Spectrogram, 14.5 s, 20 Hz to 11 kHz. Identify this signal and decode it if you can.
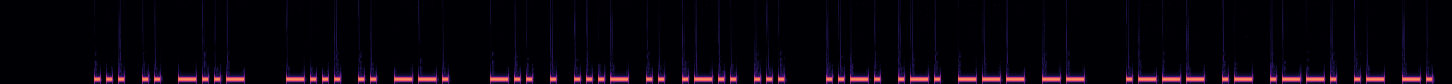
Morse code, heard as a keyed tone, about 21 wpm, 700 Hz. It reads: SIX BIG DEVILS FROM JAPAN
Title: Pangram Challenge v2 - 20wpm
